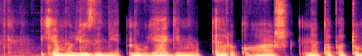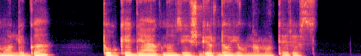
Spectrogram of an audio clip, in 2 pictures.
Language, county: Lithuanian, Tauragė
